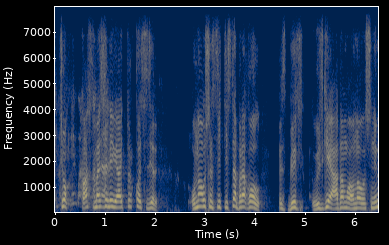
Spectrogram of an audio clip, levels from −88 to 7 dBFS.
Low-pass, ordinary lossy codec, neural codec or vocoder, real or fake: 7.2 kHz; Opus, 16 kbps; codec, 16 kHz, 4 kbps, X-Codec, WavLM features, trained on Multilingual LibriSpeech; fake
